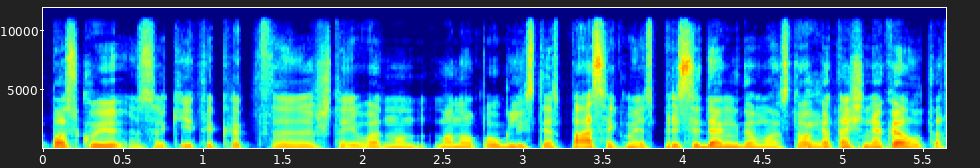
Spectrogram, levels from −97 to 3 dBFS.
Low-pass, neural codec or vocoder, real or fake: 10.8 kHz; codec, 44.1 kHz, 7.8 kbps, Pupu-Codec; fake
